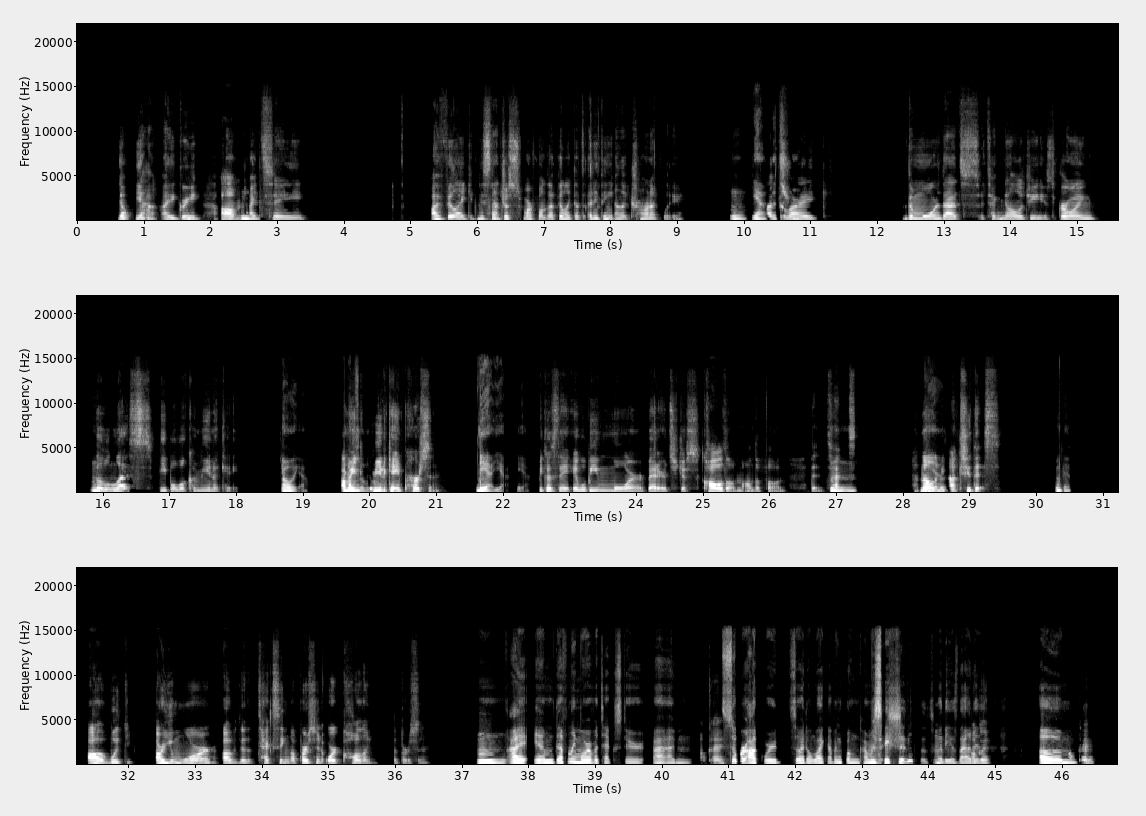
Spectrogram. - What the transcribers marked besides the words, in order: tapping; other background noise; laughing while speaking: "conversations"
- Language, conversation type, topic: English, unstructured, How have smartphones changed the way we communicate?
